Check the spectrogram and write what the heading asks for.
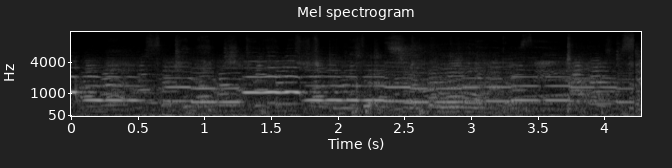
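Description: A small pit orchestra with violin and keyboard playing a melody in held, sustained notes, with a wind instrument carrying part of the line.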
